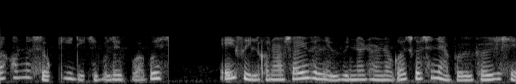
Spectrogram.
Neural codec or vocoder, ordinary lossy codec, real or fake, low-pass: none; none; real; 3.6 kHz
